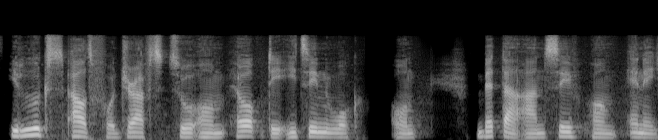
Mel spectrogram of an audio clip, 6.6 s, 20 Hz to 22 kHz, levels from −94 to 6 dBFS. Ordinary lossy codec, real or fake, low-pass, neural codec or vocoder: none; fake; none; codec, 16 kHz, 0.5 kbps, X-Codec, HuBERT features, trained on LibriSpeech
